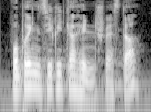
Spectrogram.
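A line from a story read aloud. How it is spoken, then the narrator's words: Loud, very surprised question. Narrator (German): fragte er laut und klang sehr verwundert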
